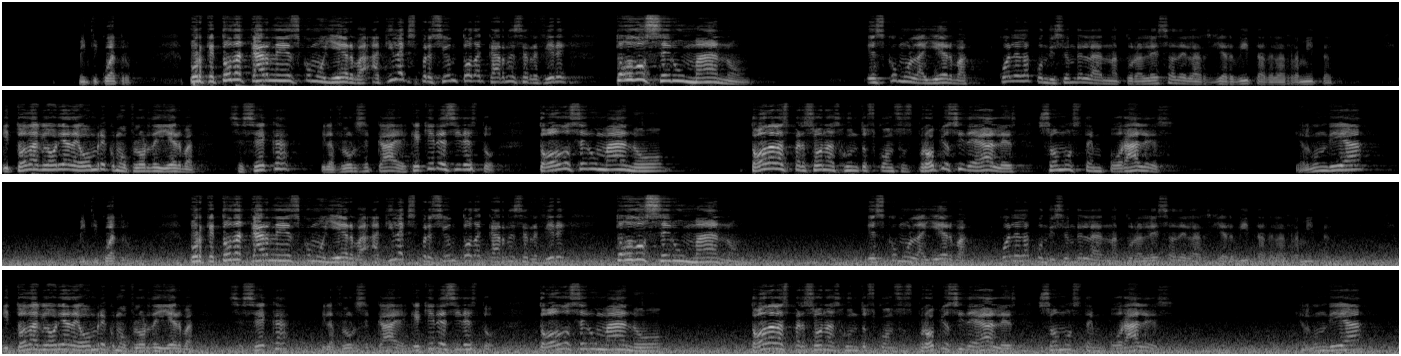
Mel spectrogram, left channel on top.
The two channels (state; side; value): noise; right; rumble, 4 dB below the sound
